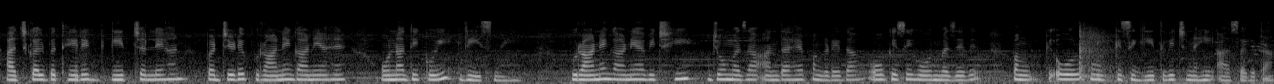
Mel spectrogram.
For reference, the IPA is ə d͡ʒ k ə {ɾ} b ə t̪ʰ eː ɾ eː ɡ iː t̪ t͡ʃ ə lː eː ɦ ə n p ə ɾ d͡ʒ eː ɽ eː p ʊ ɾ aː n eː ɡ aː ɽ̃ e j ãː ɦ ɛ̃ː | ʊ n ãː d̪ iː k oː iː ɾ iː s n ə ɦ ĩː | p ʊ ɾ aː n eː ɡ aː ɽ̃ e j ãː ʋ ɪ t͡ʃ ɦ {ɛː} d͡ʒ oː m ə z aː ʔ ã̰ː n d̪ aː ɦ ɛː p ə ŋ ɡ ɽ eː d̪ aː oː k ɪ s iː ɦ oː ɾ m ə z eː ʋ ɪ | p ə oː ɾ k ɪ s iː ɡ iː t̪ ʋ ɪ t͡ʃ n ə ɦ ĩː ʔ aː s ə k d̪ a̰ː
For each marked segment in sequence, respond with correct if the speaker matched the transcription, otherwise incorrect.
incorrect: l, incorrect: iː

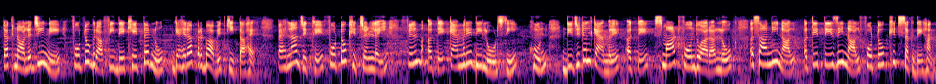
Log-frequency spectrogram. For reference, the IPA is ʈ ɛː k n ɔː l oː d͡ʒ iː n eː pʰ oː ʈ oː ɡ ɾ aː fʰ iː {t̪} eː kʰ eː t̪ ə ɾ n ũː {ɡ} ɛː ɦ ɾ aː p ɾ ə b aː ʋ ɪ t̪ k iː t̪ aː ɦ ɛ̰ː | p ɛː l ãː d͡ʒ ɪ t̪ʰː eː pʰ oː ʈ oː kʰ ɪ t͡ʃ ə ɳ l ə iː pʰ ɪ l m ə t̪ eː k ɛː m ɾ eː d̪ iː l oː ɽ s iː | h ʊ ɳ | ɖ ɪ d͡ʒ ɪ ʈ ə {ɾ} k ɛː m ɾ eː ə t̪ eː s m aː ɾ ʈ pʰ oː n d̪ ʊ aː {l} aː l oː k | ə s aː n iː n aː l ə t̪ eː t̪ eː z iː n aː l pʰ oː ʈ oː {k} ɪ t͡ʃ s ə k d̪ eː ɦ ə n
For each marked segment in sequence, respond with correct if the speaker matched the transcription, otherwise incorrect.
incorrect: d̪, correct, incorrect: l, incorrect: ɾ, incorrect: kʰ

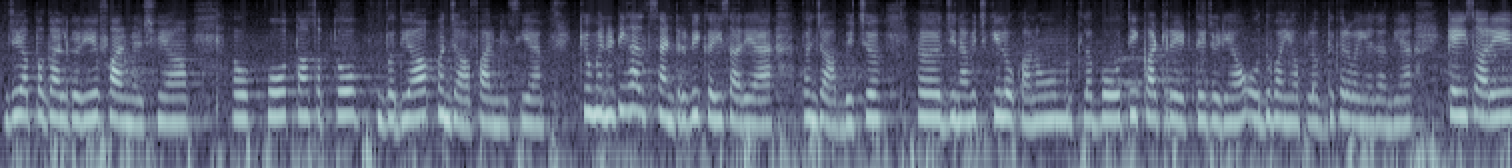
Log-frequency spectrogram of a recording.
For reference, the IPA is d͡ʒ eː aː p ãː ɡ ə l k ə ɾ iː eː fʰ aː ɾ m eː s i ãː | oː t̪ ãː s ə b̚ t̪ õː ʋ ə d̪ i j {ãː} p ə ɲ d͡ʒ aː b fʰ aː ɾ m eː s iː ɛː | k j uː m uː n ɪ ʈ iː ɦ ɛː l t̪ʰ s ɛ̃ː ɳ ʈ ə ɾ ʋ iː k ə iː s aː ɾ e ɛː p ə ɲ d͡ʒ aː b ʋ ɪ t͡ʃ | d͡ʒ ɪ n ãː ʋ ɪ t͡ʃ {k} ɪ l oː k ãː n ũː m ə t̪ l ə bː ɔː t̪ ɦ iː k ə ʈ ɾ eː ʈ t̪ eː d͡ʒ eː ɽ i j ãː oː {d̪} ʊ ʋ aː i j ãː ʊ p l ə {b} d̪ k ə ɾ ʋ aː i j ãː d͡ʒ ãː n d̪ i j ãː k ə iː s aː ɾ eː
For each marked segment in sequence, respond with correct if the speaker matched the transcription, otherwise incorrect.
incorrect: aː, correct, correct, correct

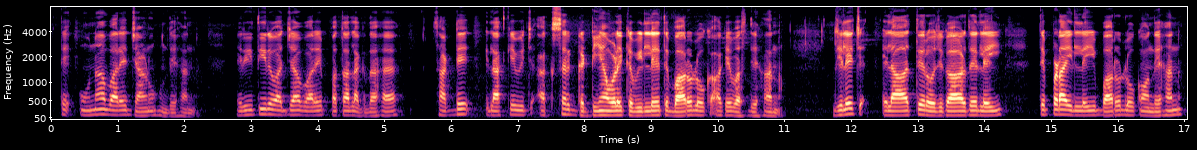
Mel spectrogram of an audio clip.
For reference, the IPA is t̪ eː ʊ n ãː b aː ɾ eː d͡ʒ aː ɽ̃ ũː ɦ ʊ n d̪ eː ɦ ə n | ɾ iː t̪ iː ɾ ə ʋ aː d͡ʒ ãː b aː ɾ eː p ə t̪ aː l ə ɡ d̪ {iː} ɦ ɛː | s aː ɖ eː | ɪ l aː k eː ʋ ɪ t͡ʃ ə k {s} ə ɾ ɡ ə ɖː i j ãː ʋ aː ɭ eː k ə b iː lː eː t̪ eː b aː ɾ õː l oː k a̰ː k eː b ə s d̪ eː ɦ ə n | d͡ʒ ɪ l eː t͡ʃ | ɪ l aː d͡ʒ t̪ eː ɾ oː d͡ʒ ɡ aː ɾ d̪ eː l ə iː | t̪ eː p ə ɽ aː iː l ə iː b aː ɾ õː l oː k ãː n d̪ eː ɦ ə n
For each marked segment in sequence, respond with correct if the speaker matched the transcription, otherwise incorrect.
incorrect: aː, correct

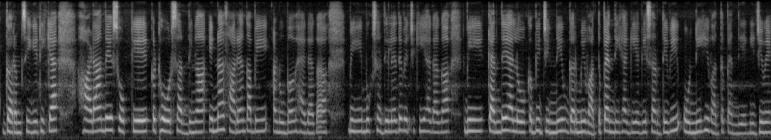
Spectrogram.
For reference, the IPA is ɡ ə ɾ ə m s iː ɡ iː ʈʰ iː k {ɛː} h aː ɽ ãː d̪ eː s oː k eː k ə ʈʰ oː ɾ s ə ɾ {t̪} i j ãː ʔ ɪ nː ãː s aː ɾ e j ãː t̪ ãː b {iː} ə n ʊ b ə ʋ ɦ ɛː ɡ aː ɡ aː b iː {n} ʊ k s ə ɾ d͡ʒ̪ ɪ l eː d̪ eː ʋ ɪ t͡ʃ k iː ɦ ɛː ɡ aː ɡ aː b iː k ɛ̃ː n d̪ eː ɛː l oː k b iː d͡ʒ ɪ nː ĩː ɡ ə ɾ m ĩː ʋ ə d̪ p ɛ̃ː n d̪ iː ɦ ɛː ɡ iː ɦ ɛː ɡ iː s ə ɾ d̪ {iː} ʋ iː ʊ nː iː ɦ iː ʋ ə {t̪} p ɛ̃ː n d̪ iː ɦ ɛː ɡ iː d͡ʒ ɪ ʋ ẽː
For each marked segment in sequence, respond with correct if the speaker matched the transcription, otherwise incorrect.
correct, incorrect: d̪, correct, incorrect: m, correct, incorrect: d̪

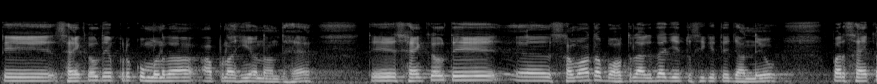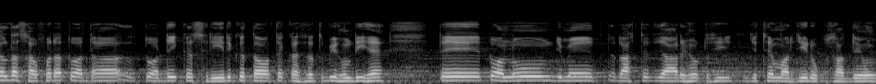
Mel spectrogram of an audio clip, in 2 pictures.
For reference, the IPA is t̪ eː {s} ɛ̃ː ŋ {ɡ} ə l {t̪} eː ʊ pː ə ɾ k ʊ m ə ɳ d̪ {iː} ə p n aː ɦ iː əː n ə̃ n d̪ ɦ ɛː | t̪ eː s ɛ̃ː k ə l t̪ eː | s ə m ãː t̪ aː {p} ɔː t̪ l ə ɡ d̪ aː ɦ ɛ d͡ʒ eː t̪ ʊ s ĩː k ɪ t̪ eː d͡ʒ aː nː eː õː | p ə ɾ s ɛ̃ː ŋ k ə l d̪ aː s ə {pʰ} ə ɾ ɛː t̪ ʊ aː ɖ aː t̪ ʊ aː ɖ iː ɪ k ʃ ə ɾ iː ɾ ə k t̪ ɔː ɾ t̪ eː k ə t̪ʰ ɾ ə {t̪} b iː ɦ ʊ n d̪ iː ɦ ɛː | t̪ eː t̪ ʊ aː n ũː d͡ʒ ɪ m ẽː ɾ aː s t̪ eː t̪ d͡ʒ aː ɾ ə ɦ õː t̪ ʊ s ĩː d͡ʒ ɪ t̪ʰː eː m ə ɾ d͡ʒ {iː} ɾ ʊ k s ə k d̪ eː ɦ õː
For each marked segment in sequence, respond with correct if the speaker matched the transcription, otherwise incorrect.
correct, incorrect: k, incorrect: d̪, incorrect: aː, incorrect: b, correct, correct, correct

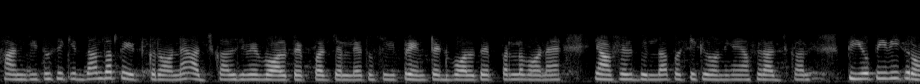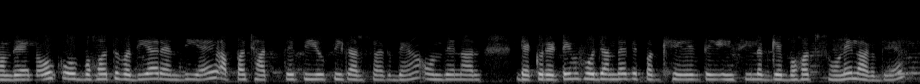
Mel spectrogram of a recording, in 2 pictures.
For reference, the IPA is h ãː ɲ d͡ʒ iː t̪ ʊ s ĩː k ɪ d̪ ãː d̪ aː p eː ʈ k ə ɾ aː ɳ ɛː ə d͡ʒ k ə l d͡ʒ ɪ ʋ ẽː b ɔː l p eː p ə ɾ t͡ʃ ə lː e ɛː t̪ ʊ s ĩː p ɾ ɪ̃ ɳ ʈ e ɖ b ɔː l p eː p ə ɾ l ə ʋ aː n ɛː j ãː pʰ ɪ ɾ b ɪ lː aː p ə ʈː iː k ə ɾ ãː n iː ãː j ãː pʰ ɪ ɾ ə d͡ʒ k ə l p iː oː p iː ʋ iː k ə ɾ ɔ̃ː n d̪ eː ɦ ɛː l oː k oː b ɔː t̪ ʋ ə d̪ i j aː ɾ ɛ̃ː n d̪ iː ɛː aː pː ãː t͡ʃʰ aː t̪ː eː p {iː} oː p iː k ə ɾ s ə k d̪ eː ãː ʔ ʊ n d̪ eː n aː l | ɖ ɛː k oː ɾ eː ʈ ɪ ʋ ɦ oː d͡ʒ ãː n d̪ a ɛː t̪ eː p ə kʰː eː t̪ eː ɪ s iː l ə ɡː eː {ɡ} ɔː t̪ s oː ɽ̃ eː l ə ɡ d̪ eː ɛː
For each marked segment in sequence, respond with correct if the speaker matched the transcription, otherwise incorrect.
correct, incorrect: b

